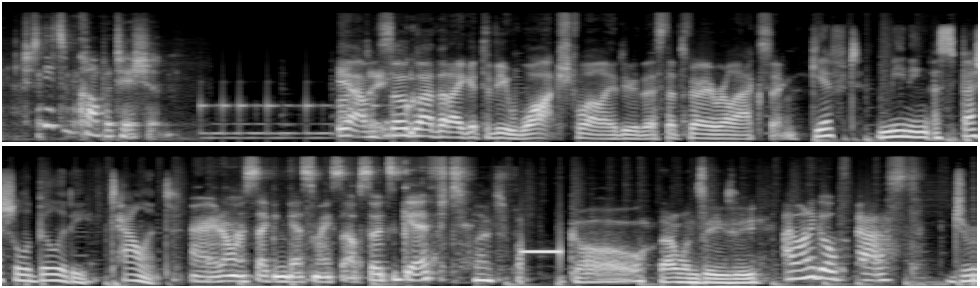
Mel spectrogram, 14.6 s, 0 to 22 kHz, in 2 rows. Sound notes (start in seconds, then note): 1.6 videos beep; 11.2 beep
